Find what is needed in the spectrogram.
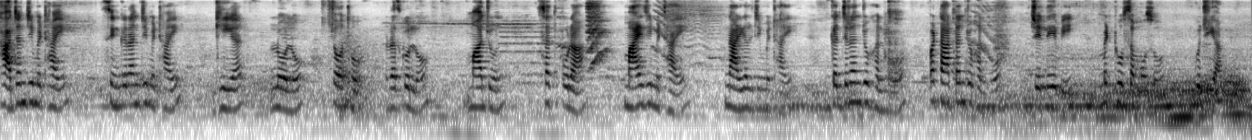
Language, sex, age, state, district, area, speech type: Sindhi, female, 30-45, Uttar Pradesh, Lucknow, urban, spontaneous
